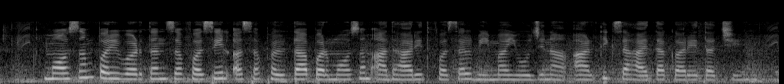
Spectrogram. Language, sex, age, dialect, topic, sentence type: Maithili, female, 18-24, Southern/Standard, agriculture, statement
